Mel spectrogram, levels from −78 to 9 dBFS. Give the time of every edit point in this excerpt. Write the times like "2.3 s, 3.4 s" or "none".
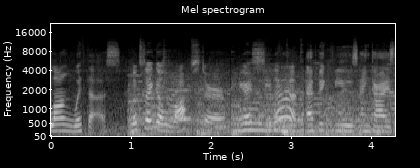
0.9 s, 2.3 s, 3.1 s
